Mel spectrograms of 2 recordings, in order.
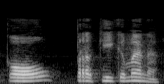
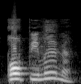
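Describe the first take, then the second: First: The phrase is said in full, words distinct. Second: The phrase is said fast, squeezed into two words. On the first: "Kamu mau pergi kemana?" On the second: "Saking cepatnya"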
